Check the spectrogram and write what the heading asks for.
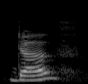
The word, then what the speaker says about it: Dubh: Dove, Dubh. Dove, I think is how you would pronounce it. I'm not sure.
